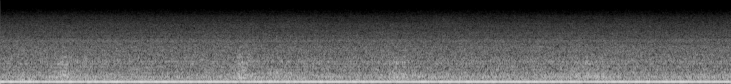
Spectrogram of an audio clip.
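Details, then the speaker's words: Speed Queen washer, front panels off, white bed sheets, high-speed spin drain: steady low hum with faint periodic surges, wattage rising each time the pump takes load; normal pump operation. "Every time the pump makes that sound, the wattage goes up. Yeah, probably because it's getting a little bit more load."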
